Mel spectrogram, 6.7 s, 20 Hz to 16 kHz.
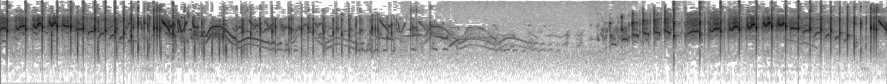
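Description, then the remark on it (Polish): A great snipe's display call, recorded on 20 June at 23:10 at night in central Norway: rapid bubbling, clicking chatter with twittering whistles, fading briefly mid-way before a second fast burst resumes, heard clearly against a quiet night background with no voices. “Oto dubelt nagrany 20 czerwca ubiegłego roku w nocy o 23.10 w środkowej Norwegii przez pasjonata ptasich nagrań Nilsa van Doninka.”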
